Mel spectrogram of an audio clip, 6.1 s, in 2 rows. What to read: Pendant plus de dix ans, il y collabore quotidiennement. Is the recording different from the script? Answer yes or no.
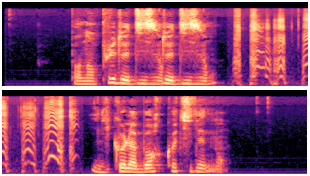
yes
